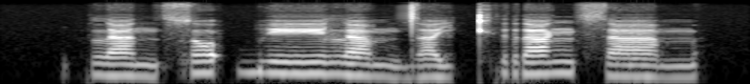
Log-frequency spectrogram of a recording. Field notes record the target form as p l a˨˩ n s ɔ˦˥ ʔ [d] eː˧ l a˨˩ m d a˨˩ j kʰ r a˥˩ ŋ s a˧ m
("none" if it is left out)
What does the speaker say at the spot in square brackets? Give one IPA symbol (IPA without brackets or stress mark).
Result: b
